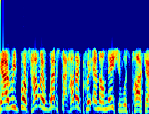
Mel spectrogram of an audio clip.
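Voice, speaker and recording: A loud man talks at a very fast pace with lively intonation. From US Northeast. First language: not English. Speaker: network marketing leader and podcast host. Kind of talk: conference call interview. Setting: conference call.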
